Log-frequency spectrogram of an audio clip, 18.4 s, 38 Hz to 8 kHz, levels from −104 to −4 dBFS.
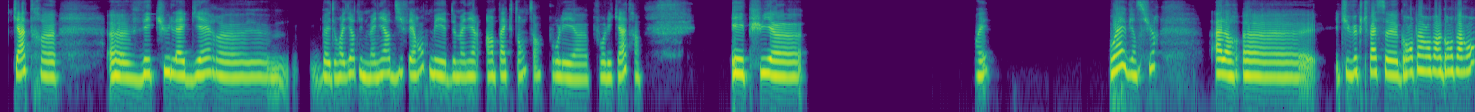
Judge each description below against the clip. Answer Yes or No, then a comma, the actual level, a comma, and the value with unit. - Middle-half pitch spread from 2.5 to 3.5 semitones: Yes, average, 2.9 semitones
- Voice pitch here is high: Yes, high, 220 Hz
